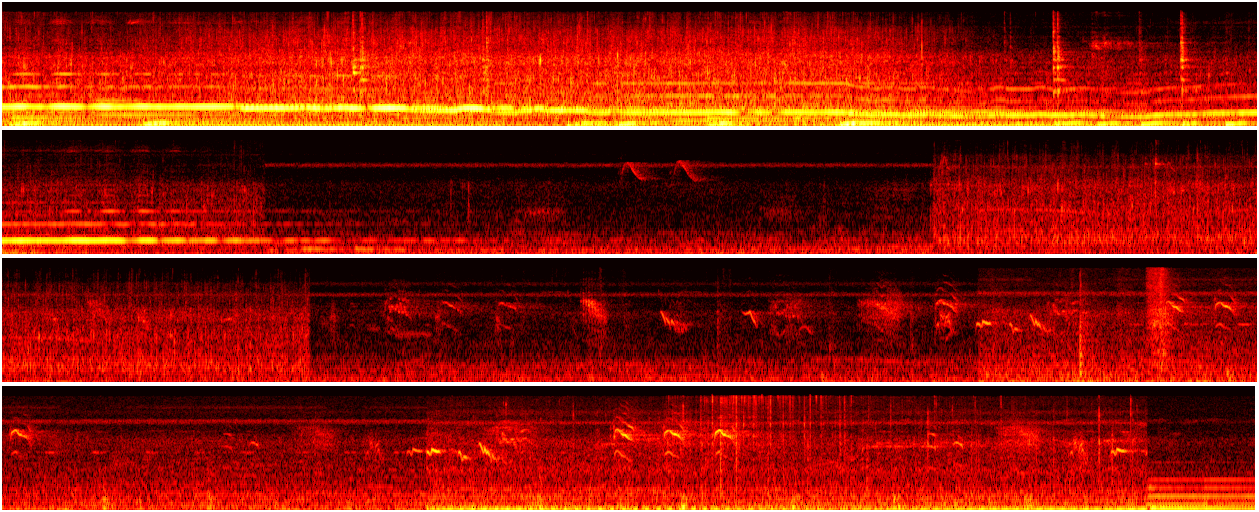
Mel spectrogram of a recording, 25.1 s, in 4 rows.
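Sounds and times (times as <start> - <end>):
low steady drone: 0.0 - 9.4, 21.0 - 25.0
steady outdoor hiss: 0.0 - 25.0
small birds chirping: 11.9 - 24.6.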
